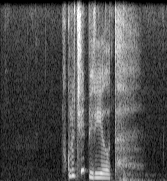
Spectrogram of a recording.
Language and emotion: Russian, neutral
